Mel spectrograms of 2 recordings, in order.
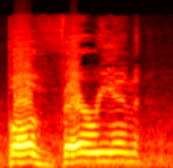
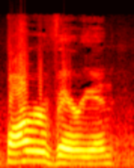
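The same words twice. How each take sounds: First: "Bavarian" slow and deliberate, buh-VAIR-ee-un; correct Bavarian. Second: "Barvarian" with an extra R in the first syllable; wrong Bavarian. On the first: Worker correcting customers, slow careful correct Bavarian. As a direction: spell out "Bavarian" slowly by syllable, no R in the first. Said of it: "It's Bavarian cream". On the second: Worker showing how customers botch Bavarian, extra-R mispronunciation. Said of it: "people cannot pronounce Bavarian". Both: Shown as a demonstration.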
